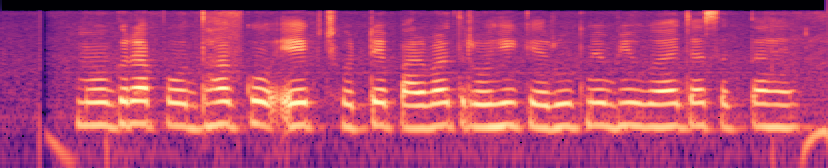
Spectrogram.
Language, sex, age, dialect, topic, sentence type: Hindi, female, 18-24, Kanauji Braj Bhasha, agriculture, statement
